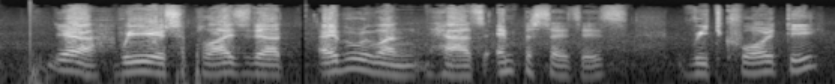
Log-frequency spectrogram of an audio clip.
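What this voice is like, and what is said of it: Japanese accent. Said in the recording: “a Japanese accent”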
